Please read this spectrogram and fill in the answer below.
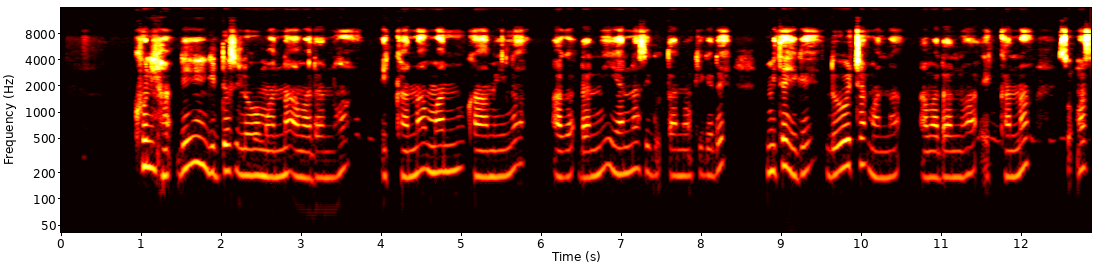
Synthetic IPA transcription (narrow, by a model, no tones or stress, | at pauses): kʰʊnɪɦɐɗːɪɡɪd̪ːɔsɪlɔwmɐnːɐːmɐd̪ɐnːɔhɐɛkːɐnːɐmɐnːʊkʰaːmiːlɐː | ɡɐɗːɐnːɪjɐnːɐsɪɡʊt̪ʼːɐnːɔkːɪɡɛd̪ɛ | mɪt̪ɛhɪɡɛd̪uːt͡ʃːɐmɐnːɐː | mɐd̪ɐnːɔhɐʔɛ̰kːɐnːɐsʊʔːɐs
